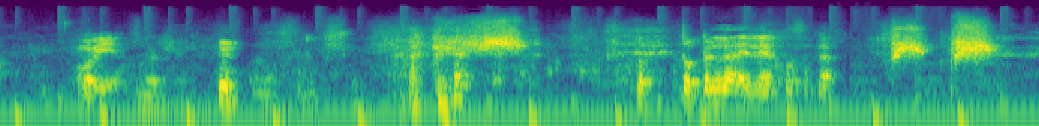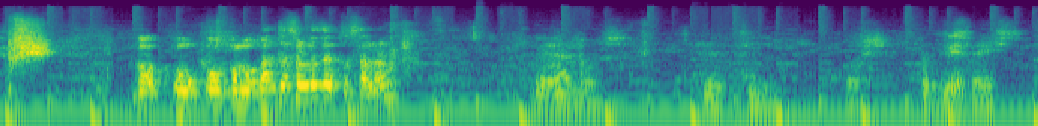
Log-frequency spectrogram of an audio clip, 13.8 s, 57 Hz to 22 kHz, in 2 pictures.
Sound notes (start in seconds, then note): 6.2 sound of hits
